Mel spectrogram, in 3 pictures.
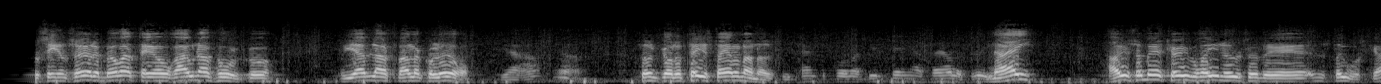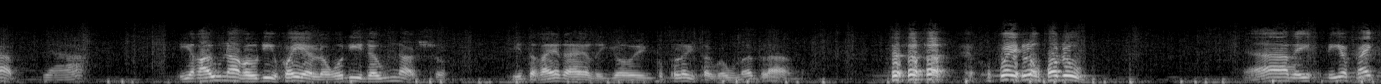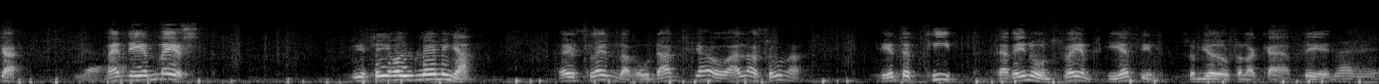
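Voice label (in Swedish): Allerum Skåne, dialekter svenska sagor; Folkminnen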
